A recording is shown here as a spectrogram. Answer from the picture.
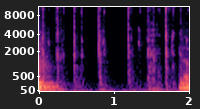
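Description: Computer keyboard being typed on: a quick run of about ten keystrokes as a line of code is entered.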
